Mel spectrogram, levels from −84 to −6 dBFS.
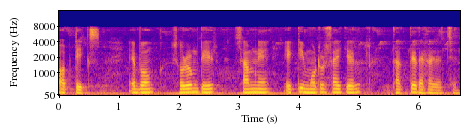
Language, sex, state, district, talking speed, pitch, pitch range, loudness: Bengali, male, West Bengal, Malda, 90 wpm, 135 Hz, 105-145 Hz, -16 LUFS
